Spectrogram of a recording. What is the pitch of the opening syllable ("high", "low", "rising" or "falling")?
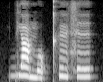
falling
